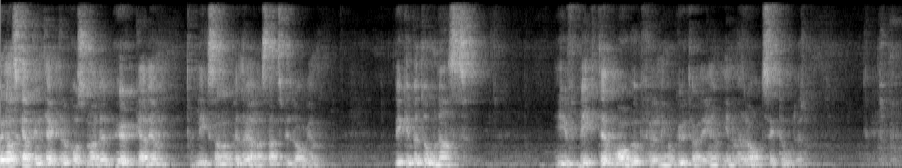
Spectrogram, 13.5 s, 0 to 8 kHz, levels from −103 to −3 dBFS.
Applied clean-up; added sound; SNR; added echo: none; none; none; reverberation time 0.6 s.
